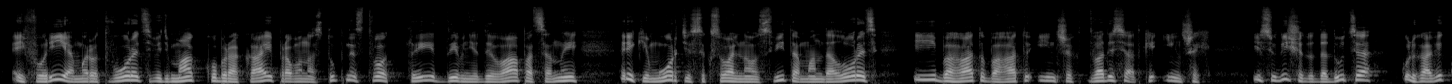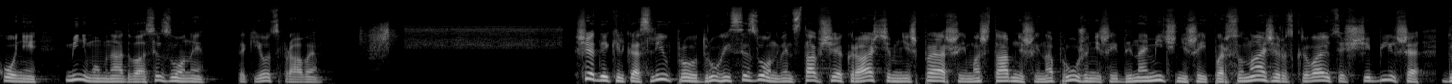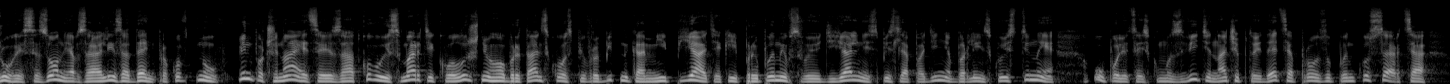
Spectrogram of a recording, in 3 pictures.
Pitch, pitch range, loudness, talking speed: 155 Hz, 135-180 Hz, -29 LUFS, 115 wpm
